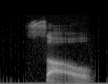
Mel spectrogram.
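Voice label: "sou", Chinese, third tone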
